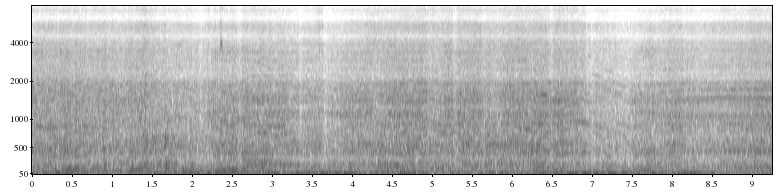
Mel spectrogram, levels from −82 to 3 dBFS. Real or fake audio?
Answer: real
